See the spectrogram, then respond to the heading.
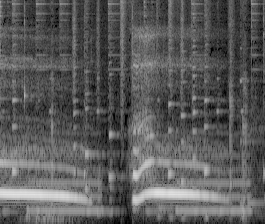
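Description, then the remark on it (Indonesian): Two long, mournful wolf howls, each holding a steady pitch before sliding downward, with a brief pause between them. They are loud, over a faint low hum and light tinkling. “Suatu hari, ketika Cici sedang asik menyendiri, tiba-tiba terdengarlah raungan serigala.”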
